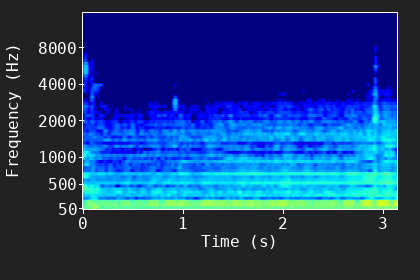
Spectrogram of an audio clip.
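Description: A muffled construction drill grinds somewhere beneath the floor, a steady low droning hum that holds constant for a few seconds, fairly faint and with no one talking.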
